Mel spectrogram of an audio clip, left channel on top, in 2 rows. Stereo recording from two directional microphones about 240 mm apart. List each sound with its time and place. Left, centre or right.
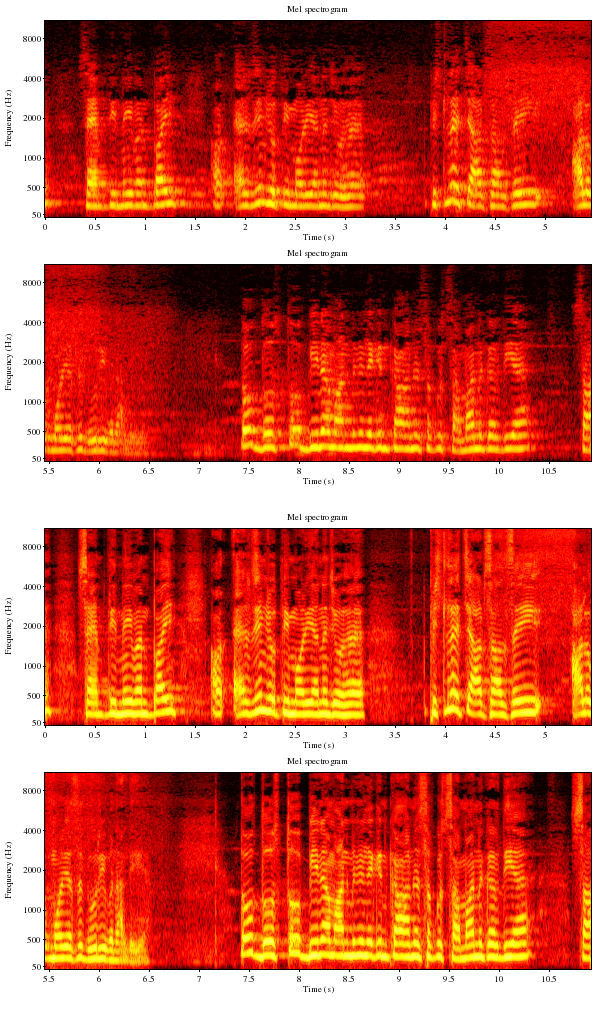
0.3 s a man's voice: right
7.4 s a man's voice: right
